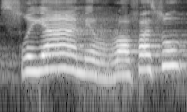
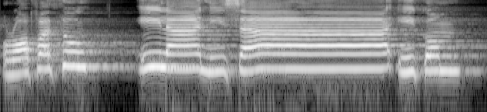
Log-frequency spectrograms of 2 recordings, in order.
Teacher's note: صیام الرفث، را کے اوپر زبر آ گئی ہے تو را ہم نے پر پڑھنا ہے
